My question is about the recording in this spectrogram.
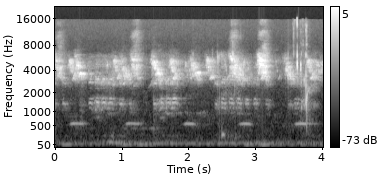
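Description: A bird calling over and over, a short call about once a second.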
